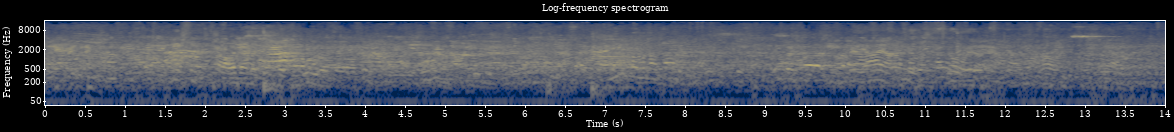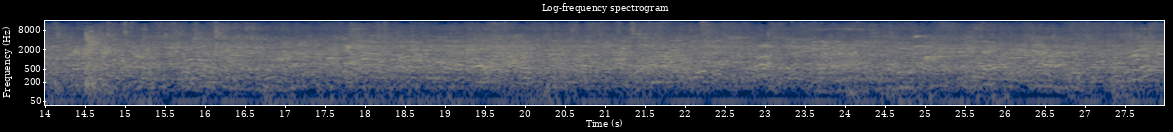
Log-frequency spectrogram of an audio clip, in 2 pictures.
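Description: Children hit a shuttlecock with badminton rackets, making light taps.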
